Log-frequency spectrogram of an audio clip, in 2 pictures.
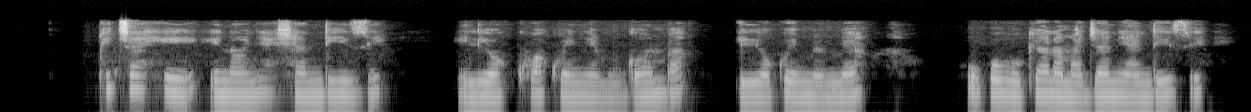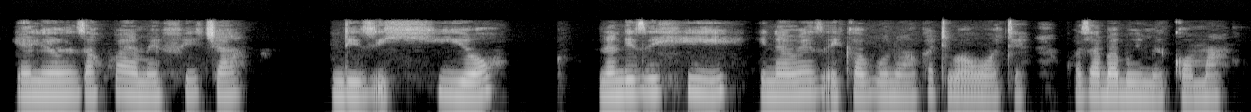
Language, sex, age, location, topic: Swahili, female, 18-24, Nakuru, agriculture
